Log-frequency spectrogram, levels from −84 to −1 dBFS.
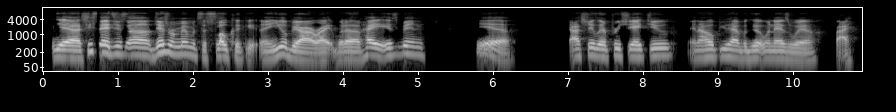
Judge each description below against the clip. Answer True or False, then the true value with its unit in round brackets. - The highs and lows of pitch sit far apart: True (5.8 semitones)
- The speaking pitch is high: False (135 Hz)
